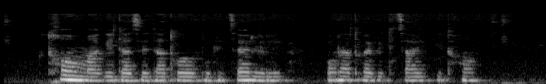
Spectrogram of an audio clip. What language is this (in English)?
Georgian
